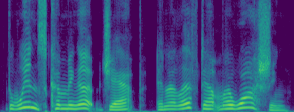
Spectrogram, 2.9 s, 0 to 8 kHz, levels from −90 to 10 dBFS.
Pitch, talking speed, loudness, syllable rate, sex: 250 Hz, 225 wpm, -16 LUFS, 5.1 syllables/s, female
